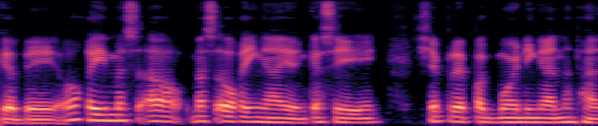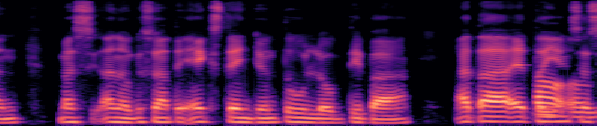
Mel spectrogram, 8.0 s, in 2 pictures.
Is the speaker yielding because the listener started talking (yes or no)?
no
